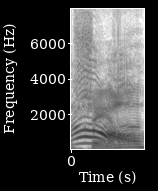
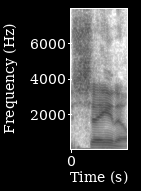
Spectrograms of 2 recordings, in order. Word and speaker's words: Shanna: Because I've been saying Shayna all this time. Well, it's Shanna.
